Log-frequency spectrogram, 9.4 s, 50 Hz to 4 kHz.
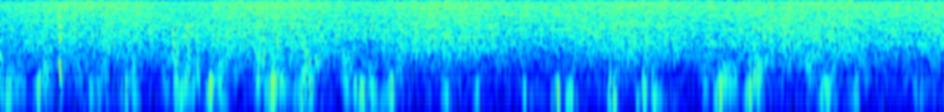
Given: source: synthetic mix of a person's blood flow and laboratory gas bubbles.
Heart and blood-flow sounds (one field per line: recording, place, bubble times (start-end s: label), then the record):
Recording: Doppler ultrasound of blood flow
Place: precordium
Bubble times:
0.56-0.65 s: bubbles
1.71-2.01 s: bubbles
From the record:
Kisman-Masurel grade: 122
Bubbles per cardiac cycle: 1 to 2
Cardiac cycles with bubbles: 10 to 50%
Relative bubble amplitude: moderate (0.250 to 0.450)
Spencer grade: 2 (many but less than half of the cardiac periods contain bubble signals, singularly or in groups)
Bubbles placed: anywhere in the cardiac cycle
